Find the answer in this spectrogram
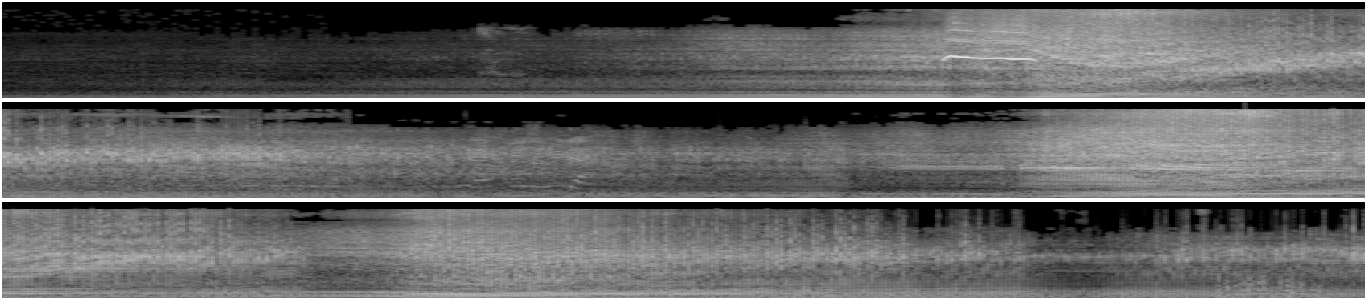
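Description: Three racing motorcycles passing at speed one after another: each engine grows louder, peaks as it goes by and falls away, the first about five seconds in, the next two close together later on.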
